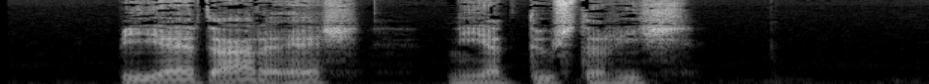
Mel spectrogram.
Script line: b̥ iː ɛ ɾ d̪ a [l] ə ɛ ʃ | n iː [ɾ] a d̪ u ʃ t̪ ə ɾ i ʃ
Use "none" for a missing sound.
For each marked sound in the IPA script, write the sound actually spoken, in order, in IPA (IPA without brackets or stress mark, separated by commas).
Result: ɾ, none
